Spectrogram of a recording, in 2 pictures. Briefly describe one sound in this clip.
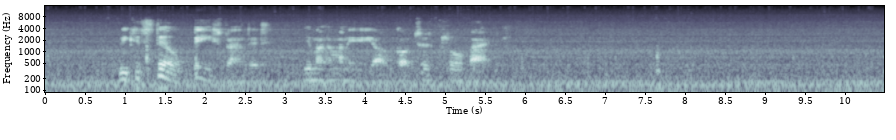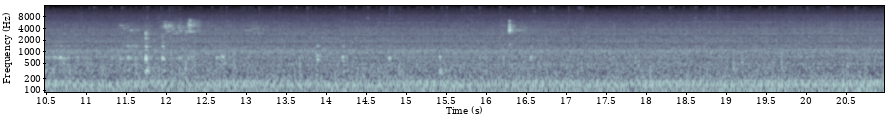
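A tractor engine drones steadily at a low pitch.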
